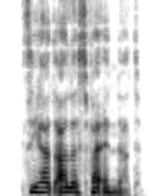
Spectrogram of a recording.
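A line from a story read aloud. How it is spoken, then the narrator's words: Plain. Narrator (German): sagte ich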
